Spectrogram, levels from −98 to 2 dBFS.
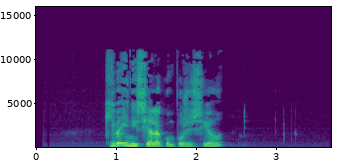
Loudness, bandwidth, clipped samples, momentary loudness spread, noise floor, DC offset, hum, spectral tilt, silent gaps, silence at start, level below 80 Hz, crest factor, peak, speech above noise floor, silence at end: -20 LUFS; 11.5 kHz; under 0.1%; 12 LU; -72 dBFS; under 0.1%; none; -5 dB/octave; none; 0.85 s; -74 dBFS; 20 dB; -2 dBFS; 53 dB; 1.35 s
